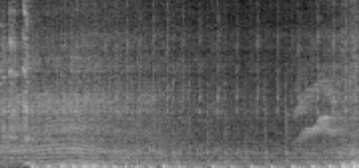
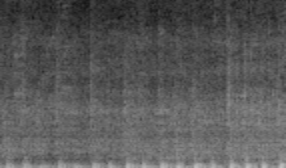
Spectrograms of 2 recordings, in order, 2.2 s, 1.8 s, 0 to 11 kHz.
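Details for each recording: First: 2017 Suzuki Smash 115 single-cylinder motorcycle: rough, lumpy idle with a shaking beat and excessive vibration, internal parts clashing; engine to be torn down, timing chain suspected, crankshaft found bent out of true. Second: 155 motorcycle after repair (crankshaft bearing, timing gear, follower, pushrod, crankshaft alignment, clutch damper replaced): earlier loud clattering gone, now a steady, even single-cylinder idle with soft regular pulses, no ticking; engine healthy.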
